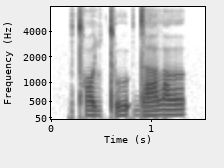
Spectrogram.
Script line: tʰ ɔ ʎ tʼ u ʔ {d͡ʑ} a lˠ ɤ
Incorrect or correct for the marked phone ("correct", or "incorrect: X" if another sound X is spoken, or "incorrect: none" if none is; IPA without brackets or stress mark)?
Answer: incorrect: d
